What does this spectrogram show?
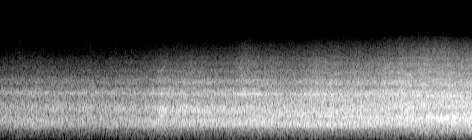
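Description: Electric-hauled passenger train running over the rails: a steady rumble of wheels on track with a faint steady hum in it, growing gradually louder as the train comes nearer.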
